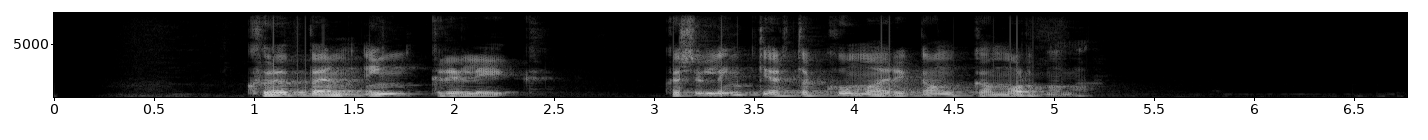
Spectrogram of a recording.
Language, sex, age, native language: Icelandic, male, 30-39, Icelandic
